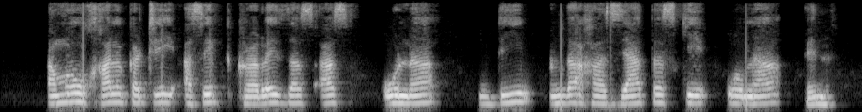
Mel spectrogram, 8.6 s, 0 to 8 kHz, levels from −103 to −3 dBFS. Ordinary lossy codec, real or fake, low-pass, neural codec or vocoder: Opus, 64 kbps; fake; 7.2 kHz; codec, 24 kHz, 0.9 kbps, WavTokenizer, medium speech release version 1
